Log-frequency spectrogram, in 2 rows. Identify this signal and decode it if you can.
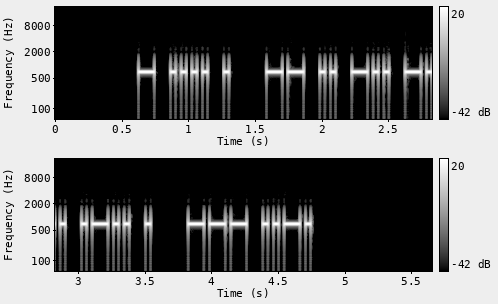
Morse code, heard as a keyed tone, about 28 wpm, 700 Hz. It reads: THE MIDDLE OF
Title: Sets of 3 Words 30wpm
